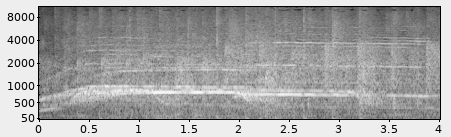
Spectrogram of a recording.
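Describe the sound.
Loud cheering and applause from an audience welcoming a guest at an event at an art bistro in downtown Douglasville. A long, high whoop rides over sustained clapping before the noise eases slightly.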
